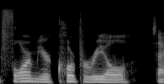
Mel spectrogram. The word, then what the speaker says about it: corporeal: to make a patronis and not form your corporeal.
